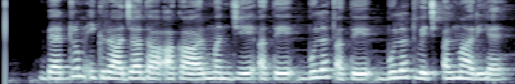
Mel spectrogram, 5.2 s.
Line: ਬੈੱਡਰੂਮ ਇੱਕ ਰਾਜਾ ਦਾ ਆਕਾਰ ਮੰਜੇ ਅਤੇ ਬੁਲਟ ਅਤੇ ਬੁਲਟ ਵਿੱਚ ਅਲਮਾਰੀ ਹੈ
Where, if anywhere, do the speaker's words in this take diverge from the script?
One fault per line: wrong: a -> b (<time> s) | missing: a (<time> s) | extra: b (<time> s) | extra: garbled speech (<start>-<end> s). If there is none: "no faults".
no faults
